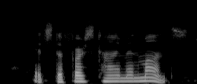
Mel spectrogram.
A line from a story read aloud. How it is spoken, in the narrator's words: she whispered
